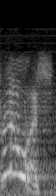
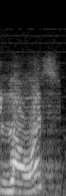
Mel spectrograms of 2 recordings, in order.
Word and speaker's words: Louis: the plant Lois Lois my name is Lewis not Lois Jake whiz everybody in Choice believes me name wrong it's Lewis l o u i s Lois uh Louise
